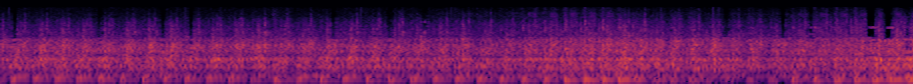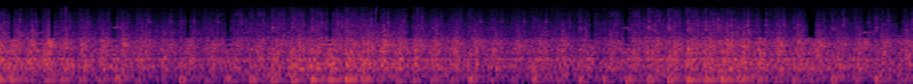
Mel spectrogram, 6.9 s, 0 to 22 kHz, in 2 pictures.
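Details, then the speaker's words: Early Redditch Royal Enfield 350 Bullet single idling after carb pilot jet cleaning, new oil pumps and head-nut tightening. Busy mechanical whirr and chatter over the beat comes from the magneto/dynamo gear train, not tappets; engine not clattery or knocky. "Most of that noise is from the gear train actually up to the dynamo and the magneto. The engine itself isn't clattery or knocky."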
